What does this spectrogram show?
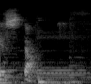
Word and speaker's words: está: la palabra esta y está está es del verbo estar una acentuación aguda en la última sílaba esta se encuentra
